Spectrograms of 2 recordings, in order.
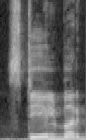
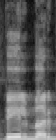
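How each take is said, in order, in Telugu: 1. ఈ పేరు 'st' శబ్దంతో మొదలవుతుంది. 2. ఈ పేరు 'sp' శబ్దంతో మొదలవుతుంది.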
